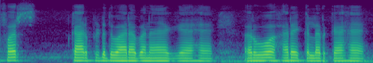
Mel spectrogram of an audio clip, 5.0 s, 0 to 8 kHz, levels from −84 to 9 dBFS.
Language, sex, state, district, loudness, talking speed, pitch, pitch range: Hindi, male, Jharkhand, Garhwa, -15 LUFS, 145 wpm, 130 Hz, 125-135 Hz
